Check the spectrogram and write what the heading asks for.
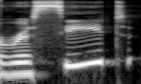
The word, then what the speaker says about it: receipt: Ah, yes, the receipt versus the recipe. A receipt, with a silent P, is the paper that proves you paid for an item.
